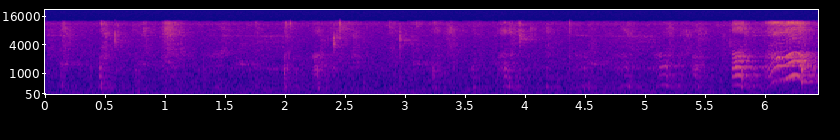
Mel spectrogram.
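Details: Xoloitzcuintli puppies of a first litter in Switzerland whimpering indoors; faint scattered squeaks and soft yips through most of the clip, then a louder rising, wavering whine near the end.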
